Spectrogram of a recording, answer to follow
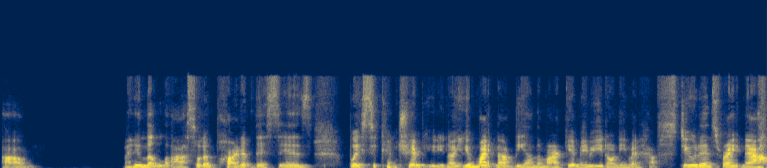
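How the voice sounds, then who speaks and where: With an American accent, a woman talks at a fairly quick pace and a fairly low pitch, with vocal fry. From US West Coast, San Francisco Bay Area. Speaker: academic webinar presenter. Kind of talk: webinar presentation. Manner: fast.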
